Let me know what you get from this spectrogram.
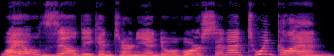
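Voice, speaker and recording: At a moderate pace, a shrill, put-on character voice delivers the lines. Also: woman, high pitch for a woman. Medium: read story. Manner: quick, gleeful.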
